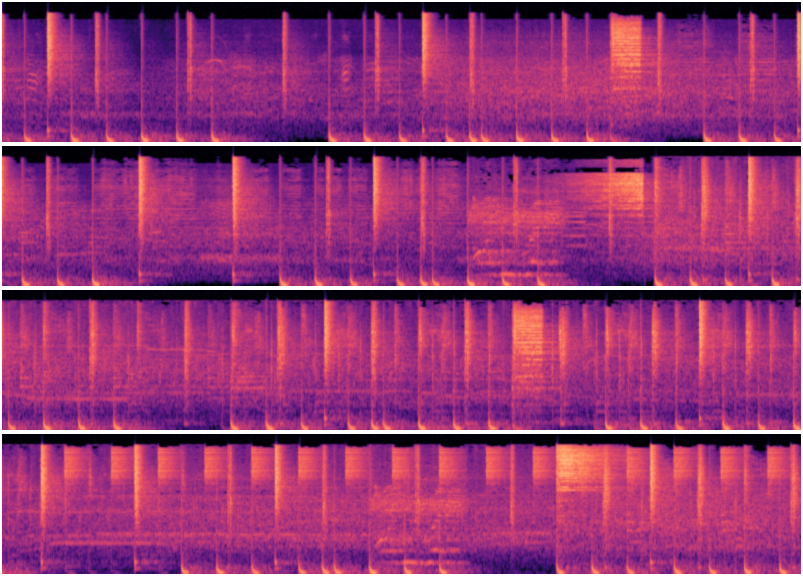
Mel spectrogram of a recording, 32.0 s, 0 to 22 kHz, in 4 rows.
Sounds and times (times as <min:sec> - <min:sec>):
House music: 0:00.0 - 0:31.9
Speech: 0:12.6 - 0:13.7, 0:27.6 - 0:28.7.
